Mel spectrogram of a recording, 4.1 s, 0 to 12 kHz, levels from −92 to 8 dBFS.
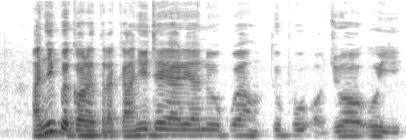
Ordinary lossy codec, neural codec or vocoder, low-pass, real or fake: none; none; none; real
